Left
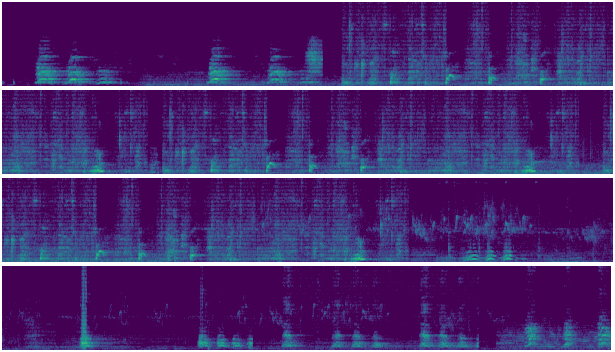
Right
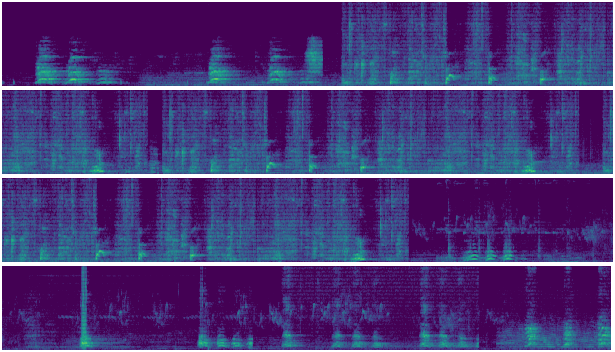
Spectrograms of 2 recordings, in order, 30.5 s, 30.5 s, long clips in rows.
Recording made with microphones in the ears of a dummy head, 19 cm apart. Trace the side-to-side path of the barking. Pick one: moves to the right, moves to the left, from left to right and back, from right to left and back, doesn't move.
doesn't move.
